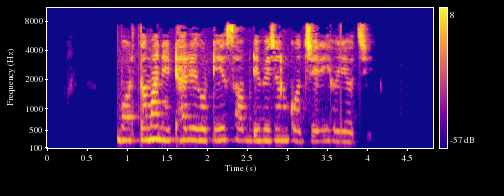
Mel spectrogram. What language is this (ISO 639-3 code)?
ori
